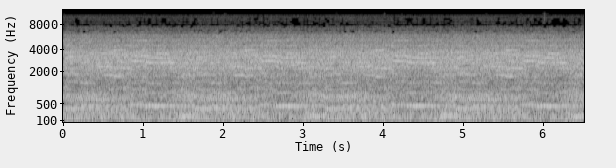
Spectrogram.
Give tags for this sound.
synth melody IDK

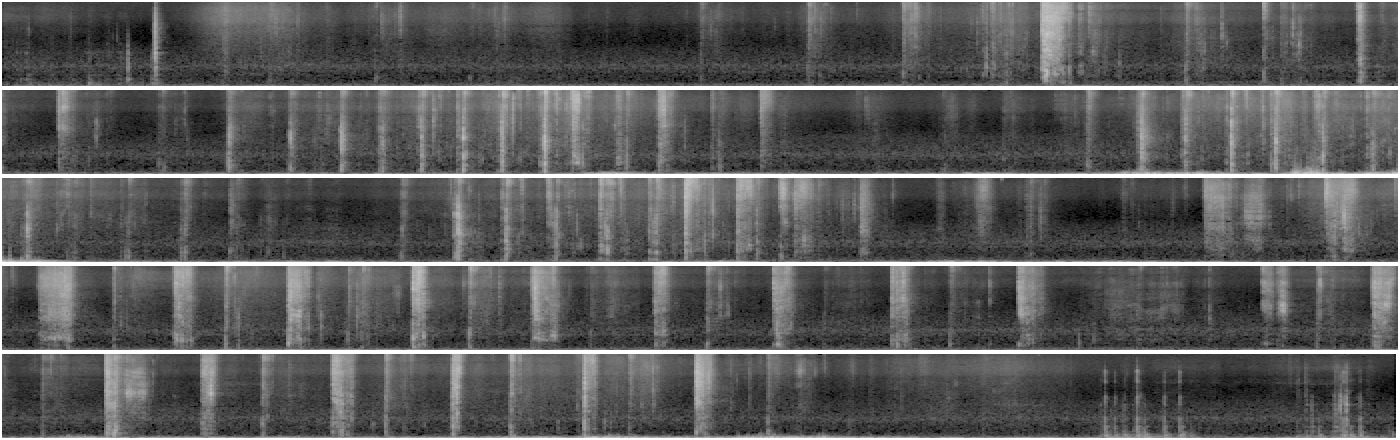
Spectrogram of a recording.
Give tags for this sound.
floor footsteps Walking

